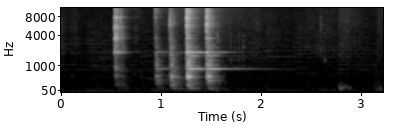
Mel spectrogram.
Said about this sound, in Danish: Men det er alligevel ikke tit, man øh, bliver, bliver glatbarberet live, on air. seriøst, kan man ikke høre det her? Jeg tager, lige, tager mikrofonen ja. lidt op til her. Det lyder, det lyder ligesom, når en øh, kat ligger på en.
